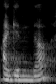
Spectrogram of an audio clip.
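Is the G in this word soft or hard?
hard. The G is hard, as in go. "en latin, on prononce toutes les lettres"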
